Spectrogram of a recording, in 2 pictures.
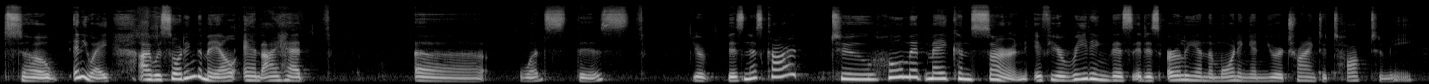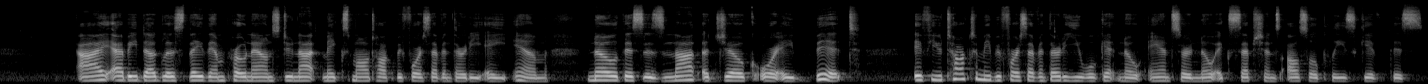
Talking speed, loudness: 170 wpm, -24 LUFS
